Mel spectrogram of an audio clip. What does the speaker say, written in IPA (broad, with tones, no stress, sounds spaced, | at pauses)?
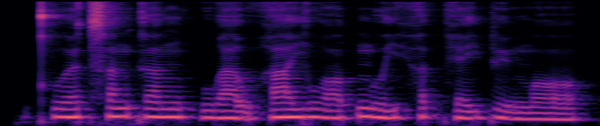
kʷʰ œː˨˥ t͡sʰ ɐ˧ n k ɐ˧ ŋ | w aː˨˩ w h aː˧ j w ɔː˨˥ t̚ m uː˨ j h ɐ˥ t̚ h e˨˥ j p yː˨˩ m ɔː˨˩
